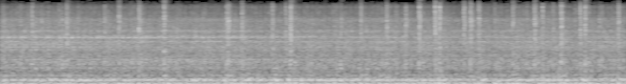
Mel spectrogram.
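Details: Dirt Silver Crown race car idling in the shop after getting fuel through the filter and main lines to the pump and barrel valve; steady, even low rumble, no misses or knocks; fuel system checked out good.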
